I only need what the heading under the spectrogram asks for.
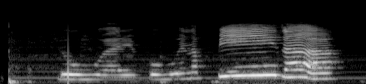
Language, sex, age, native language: Icelandic, male, 80-89, English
